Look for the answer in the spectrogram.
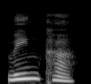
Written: ವೆಂಕ

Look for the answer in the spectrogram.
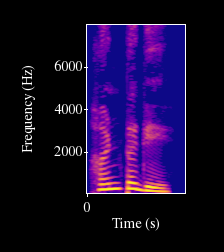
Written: ಹಂಡಕ್ಕಿ

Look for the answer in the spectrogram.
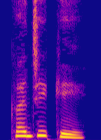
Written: ಖಜಾಕೆ

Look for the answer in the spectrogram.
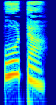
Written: ಓಟ

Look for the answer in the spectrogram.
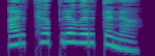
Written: ಅರ್ಥಪ್ರವರ್ತನ

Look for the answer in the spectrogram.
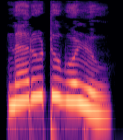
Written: ನರುಟುಗೊಳ್ಳು

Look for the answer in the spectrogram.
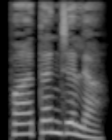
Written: ಪಾತಂಜಲ

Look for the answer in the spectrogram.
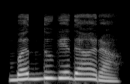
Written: ಬದ್ದುಗೆದಾರ

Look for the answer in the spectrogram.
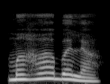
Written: ಮಹಾಬಿಲ

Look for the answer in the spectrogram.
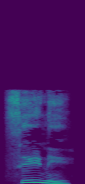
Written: ಸೇಣೆ

